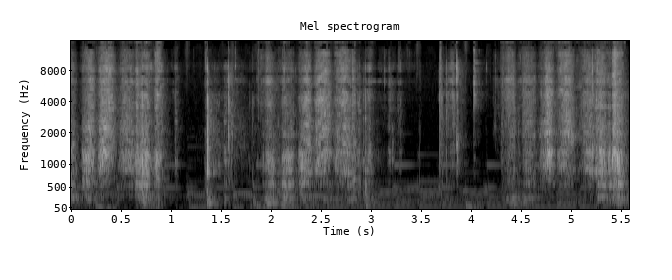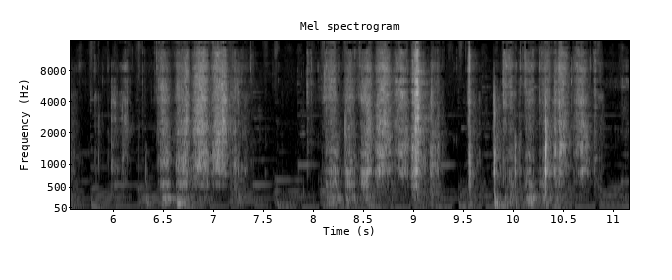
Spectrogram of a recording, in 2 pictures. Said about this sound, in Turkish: Makaslarında istediğimiz uzunlukta bu şekilde kesebiliyoruz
